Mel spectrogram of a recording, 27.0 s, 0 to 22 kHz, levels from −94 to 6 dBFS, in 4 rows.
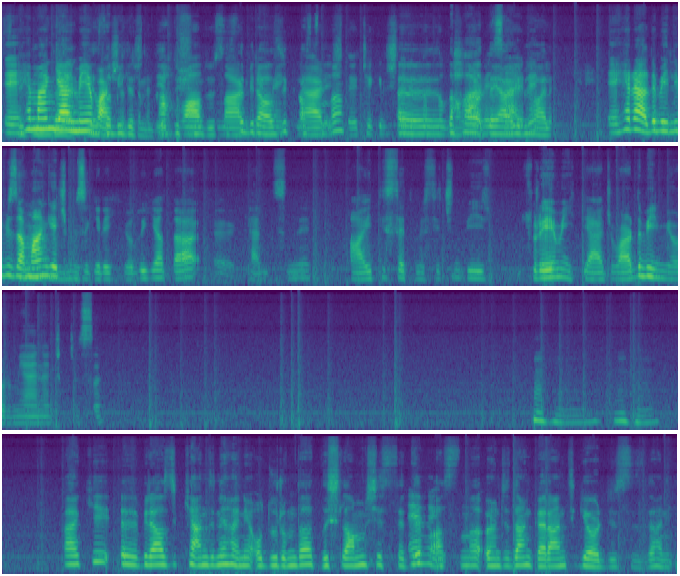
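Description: No technical faults can be heard anywhere in this speech.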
